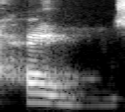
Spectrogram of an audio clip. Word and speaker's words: Holmes: Yeah, it's a silent L. So it's not Holmes. It's Holmes.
